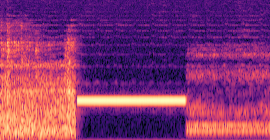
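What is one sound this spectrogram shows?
A steady electronic test tone beeps.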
